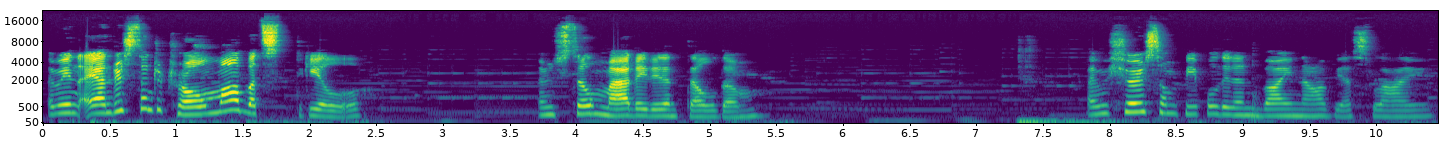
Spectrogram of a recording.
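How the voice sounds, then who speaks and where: A woman's voice: a little high, animated, takes it slowly, long pauses, fairly bright tone. A woman streamer giving casual, informal playthrough commentary, musing aloud and trailing off as she goes. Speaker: game streamer. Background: game music.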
